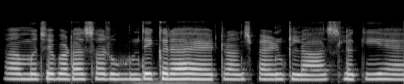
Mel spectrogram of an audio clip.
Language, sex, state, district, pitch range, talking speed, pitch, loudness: Hindi, female, Punjab, Pathankot, 235-245 Hz, 175 wpm, 240 Hz, -16 LUFS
